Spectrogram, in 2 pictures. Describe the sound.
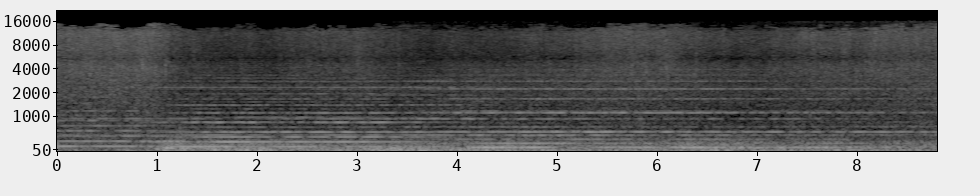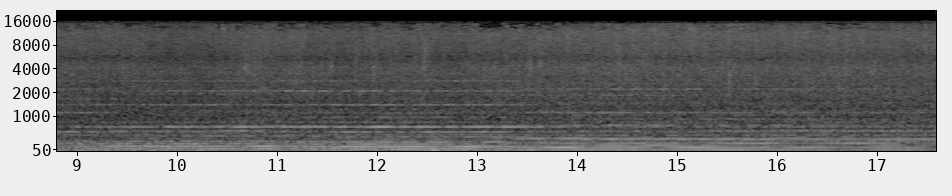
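Steady rain sweeping over the gateways of an abbey, falling as a dense, even hiss that never lets up. A soft, sustained musical drone runs beneath it throughout.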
